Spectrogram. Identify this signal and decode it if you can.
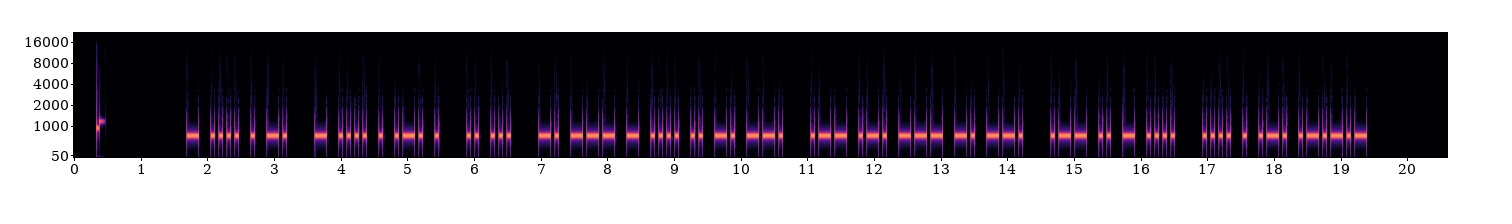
Morse code, heard as a keyed tone, about 20 wpm, 700 Hz. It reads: THEN THERE IS NOTHING WRONG WITH HER.
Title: Sentences from Top 900 Words 20wpm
